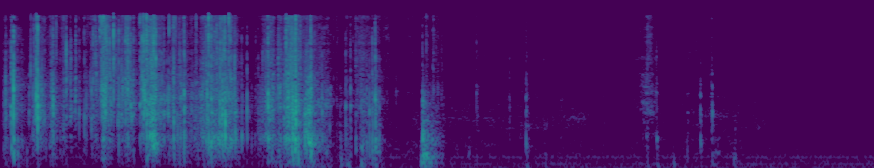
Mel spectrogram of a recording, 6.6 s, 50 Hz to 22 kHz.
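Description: Foil wrapper of a Pokémon TCG Scarlet & Violet 151 booster pack being torn open and crinkled, a dense crackle for about three seconds. After that, only a few faint handling sounds as the cards come out.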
